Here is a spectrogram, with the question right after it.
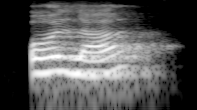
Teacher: So here we don't pronounce the H. So we don't say hola, it's hola.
